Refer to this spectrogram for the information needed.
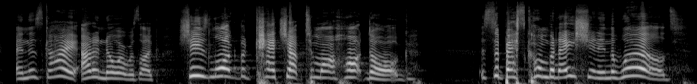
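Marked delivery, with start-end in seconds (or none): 1.8-6.8 put-on raised, pitched-up British accent. Retelling a line a guy said on a dating show, in Love Island accent. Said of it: "so I'll try to do the accent".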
